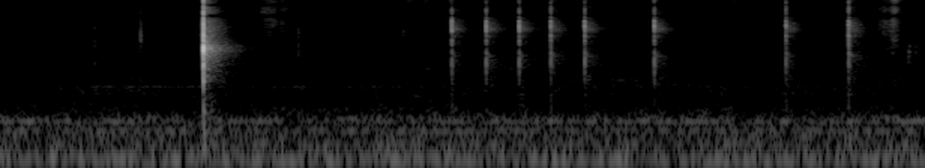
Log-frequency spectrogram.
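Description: Small sharp clicks of a diamond painting drill pen tapping resin drills onto the canvas: one louder click a little over a second in, then a run of about eight lighter clicks in the second half.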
